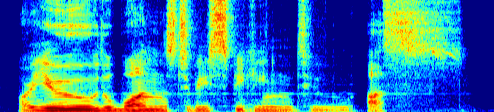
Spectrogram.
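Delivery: reverberating, echoed delivery. Narrating a game scene, voicing the larger one who approaches, in an echoing voice. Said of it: "You hear a voice kind of echo out".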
